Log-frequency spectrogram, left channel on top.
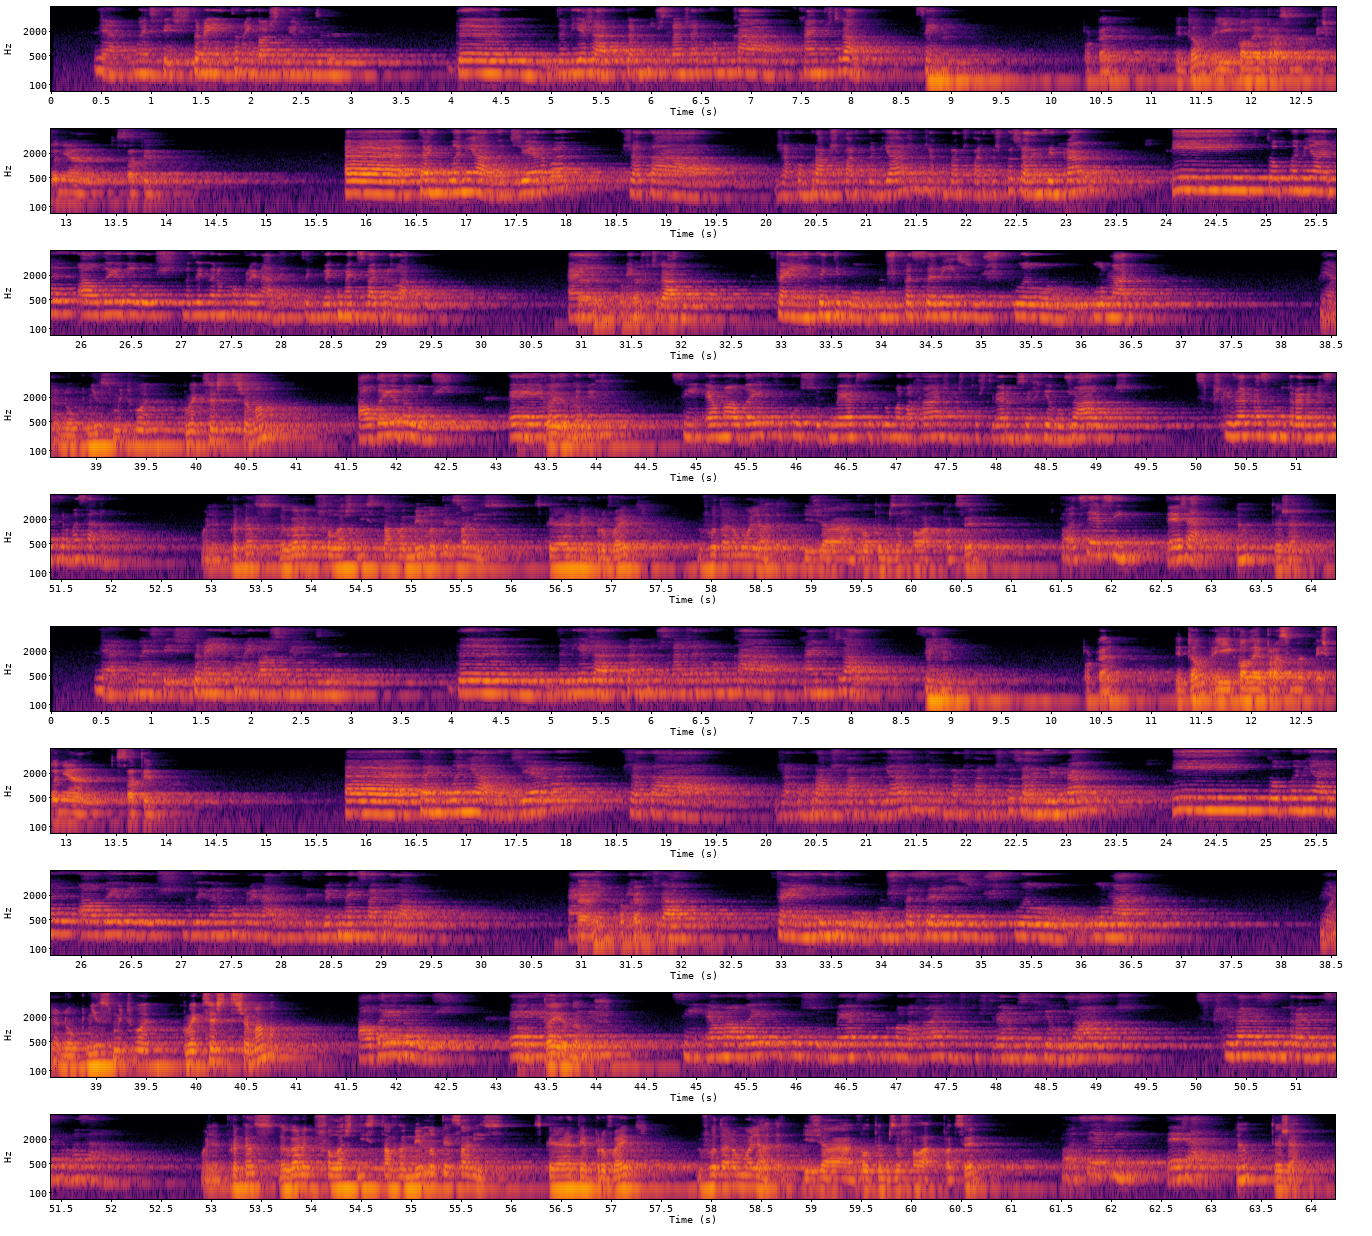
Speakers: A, on the left (about 55°); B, on the right (about 35°).
A: Yeah, muito fixe. Também, também gosto mesmo de, de, de viajar, tanto no estrangeiro como cá, cá em Portugal. Sim.
B: Uhum, Ok. Então, aí qual é a próxima que tens planeada para passar tempo?
A: Ah, tenho planeada a de Gerba, que já está. Já comprámos parte da viagem, já comprámos parte das coisas, já demos a entrada. E estou a planear eh, a Aldeia da Luz, mas ainda não comprei nada, ainda tenho que ver como é que se vai para lá, em,
B: Ok, ok.
A: em Portugal. Tem, tem tipo uns passadiços pelo, pelo mar. Yeah.
B: Olha, não conheço muito bem. Como é que disseste que se chamava?
A: A Aldeia da Luz. É
B: Aldeia
A: basicamente,
B: da Luz.
A: sim, é uma aldeia que ficou submersa por uma barragem, as pessoas tiveram que ser realojadas. Se pesquisares, vais encontrar imensa informação.
B: Olha, por acaso, agora que falaste nisso, estava mesmo a pensar nisso. Se calhar até aproveito, vou dar uma olhada e já voltamos a falar, pode ser?
A: Pode ser, sim. Até já.
B: Então, até já.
